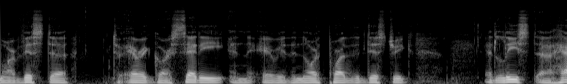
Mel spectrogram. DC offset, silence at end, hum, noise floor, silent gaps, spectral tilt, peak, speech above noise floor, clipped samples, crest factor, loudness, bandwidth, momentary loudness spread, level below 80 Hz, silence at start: under 0.1%; 0 s; none; -51 dBFS; none; -7 dB/octave; -6 dBFS; 28 dB; under 0.1%; 16 dB; -23 LUFS; 13 kHz; 12 LU; -38 dBFS; 0 s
